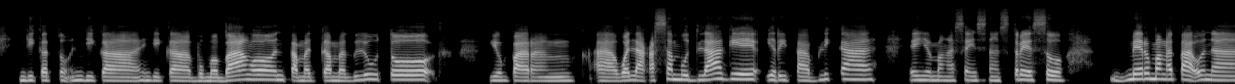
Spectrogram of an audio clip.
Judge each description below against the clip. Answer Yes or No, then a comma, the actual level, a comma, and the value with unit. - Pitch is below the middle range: No, high, 190 Hz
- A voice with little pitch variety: No, average, 3.6 semitones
